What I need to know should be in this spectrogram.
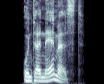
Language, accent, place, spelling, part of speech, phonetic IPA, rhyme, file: German, Germany, Berlin, unternähmest, verb, [ˌʔʊntɐˈnɛːməst], -ɛːməst, De-unternähmest.ogg
- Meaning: second-person singular subjunctive II of unternehmen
